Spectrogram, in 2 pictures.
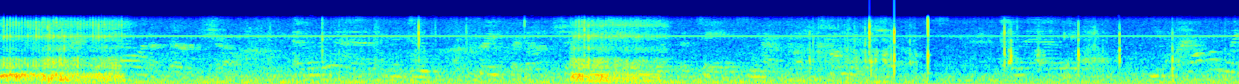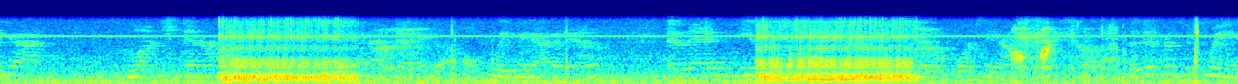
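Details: Five-month-old female golden retriever puppy in foster care, fast asleep and snoring: rough, rattling snores at irregular intervals with faint room noise between; ordinary snoring.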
